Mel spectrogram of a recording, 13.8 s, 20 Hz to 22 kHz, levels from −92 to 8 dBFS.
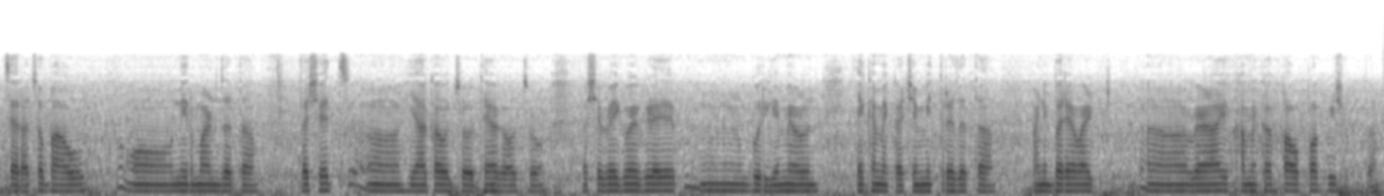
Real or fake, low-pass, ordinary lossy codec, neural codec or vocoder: fake; 7.2 kHz; none; codec, 16 kHz, 16 kbps, FunCodec, trained on LibriTTS, 50 frames a second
